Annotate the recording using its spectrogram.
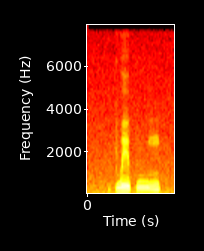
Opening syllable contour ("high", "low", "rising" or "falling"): falling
